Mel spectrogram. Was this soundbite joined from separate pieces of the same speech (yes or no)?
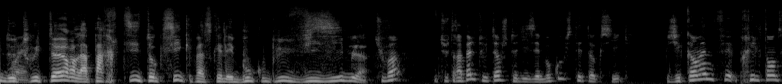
no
